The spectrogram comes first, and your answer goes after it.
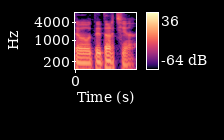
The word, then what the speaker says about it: tetrarchia: dentro de España es tetrarquia o tetrarchia tetrarchia en latín como se pronuncia en latín pues está basado en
